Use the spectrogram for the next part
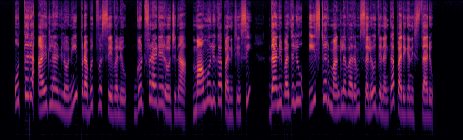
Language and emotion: Telugu, neutral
